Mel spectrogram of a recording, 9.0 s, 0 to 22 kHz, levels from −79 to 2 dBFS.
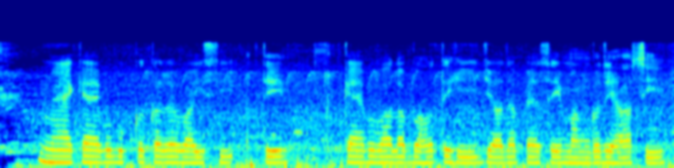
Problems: background sounds at intervals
